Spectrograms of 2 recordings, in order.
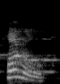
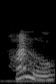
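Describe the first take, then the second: First: The first vowel sounds like 'oh'. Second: The first vowel sounds like 'ah'. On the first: This is the proper pronunciation. The speaker calls it right. "oh, you mean Honu?" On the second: Someone else mispronounced the word. The speaker calls it wrong. "the Hanu got me though"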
